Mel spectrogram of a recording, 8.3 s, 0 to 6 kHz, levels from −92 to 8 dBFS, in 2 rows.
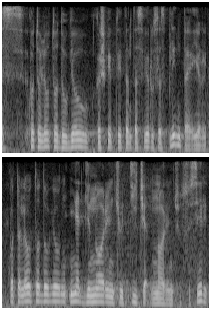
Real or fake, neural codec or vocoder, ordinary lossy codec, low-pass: real; none; MP3, 48 kbps; 5.4 kHz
